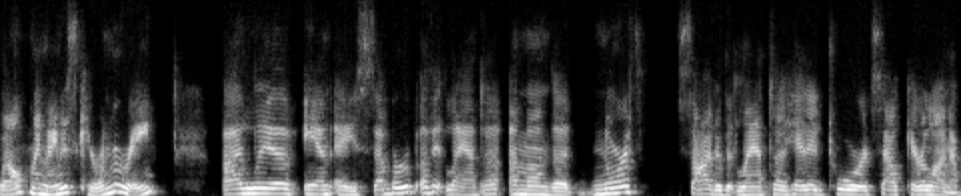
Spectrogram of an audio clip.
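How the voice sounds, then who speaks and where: A woman with a plain, everyday voice speaks at a fairly slow pace, with a fairly low pitch and ordinary pitch variation. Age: 60s. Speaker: meeting participant, home fermenter. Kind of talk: casual chat.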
